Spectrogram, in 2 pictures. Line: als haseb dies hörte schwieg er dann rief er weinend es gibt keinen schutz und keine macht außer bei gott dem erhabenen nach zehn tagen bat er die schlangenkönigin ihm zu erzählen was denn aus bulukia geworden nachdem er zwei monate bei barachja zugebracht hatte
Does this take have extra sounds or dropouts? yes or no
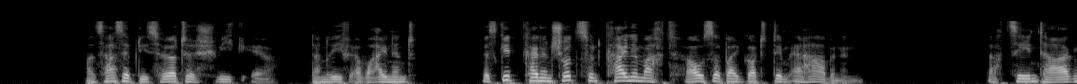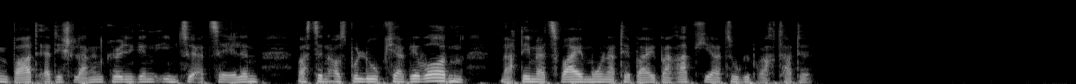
no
